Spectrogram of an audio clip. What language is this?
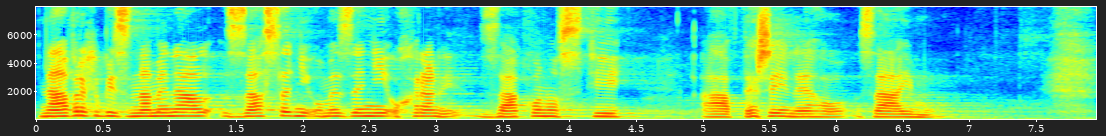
Czech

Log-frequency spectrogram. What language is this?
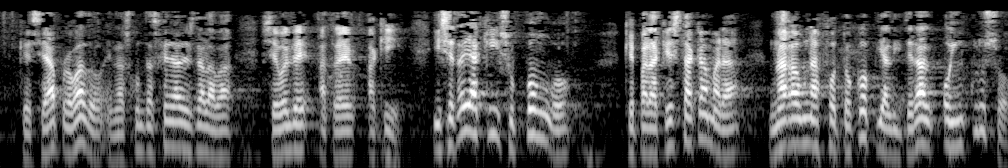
Spanish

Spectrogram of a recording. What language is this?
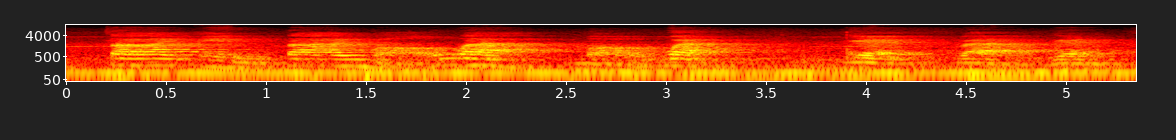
Vietnamese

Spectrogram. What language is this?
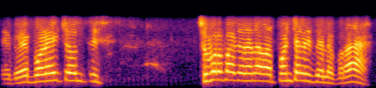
Odia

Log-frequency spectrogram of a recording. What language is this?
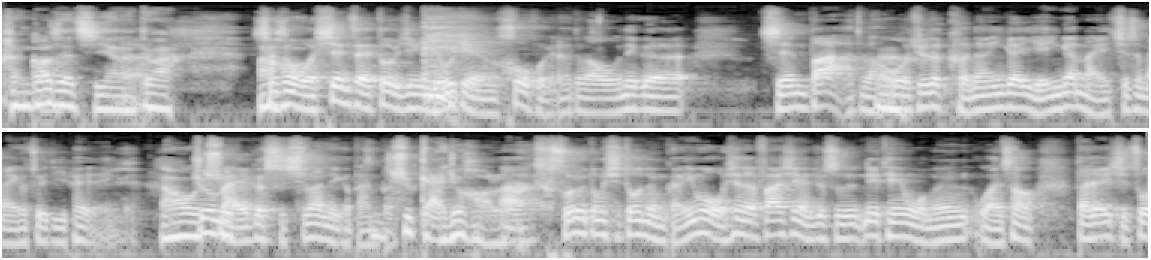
Chinese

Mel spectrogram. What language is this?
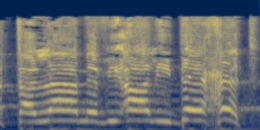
Hebrew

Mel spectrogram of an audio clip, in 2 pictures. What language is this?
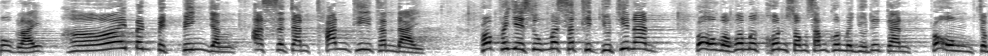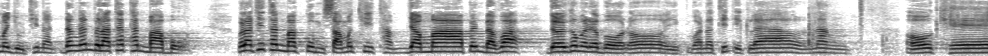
Thai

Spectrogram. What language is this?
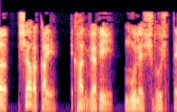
Marathi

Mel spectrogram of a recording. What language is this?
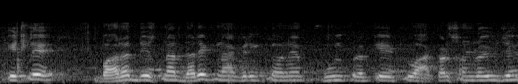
Gujarati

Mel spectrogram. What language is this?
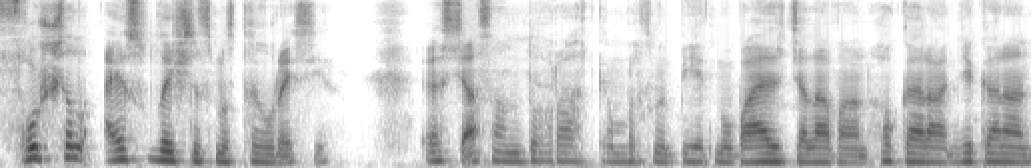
Kashmiri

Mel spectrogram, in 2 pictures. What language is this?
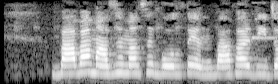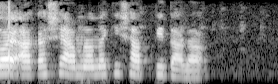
Bangla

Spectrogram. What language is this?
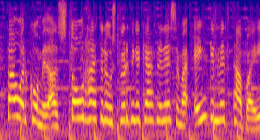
Icelandic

